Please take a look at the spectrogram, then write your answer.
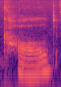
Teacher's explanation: the last sound for call is l. Again, very clear vibration, a voiced consonant. So all of those verbs end in a voiced sound in their infinitive form, and that means your vocal cords are vibrating, so we keep them on, and therefore the sound we say is d, because d is also voiced.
